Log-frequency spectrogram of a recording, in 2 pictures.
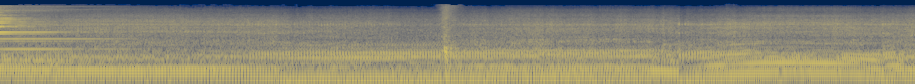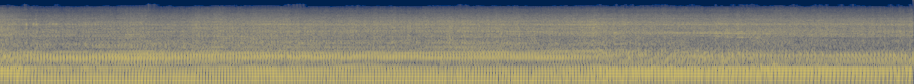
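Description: Motorcycle engine running under way, a steady hum whose pitch rises and falls once between about five and seven seconds in. There is a single sharp click about three seconds in.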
